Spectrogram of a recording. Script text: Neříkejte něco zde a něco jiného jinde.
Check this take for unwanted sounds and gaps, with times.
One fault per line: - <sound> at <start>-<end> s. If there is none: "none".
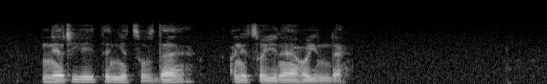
none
